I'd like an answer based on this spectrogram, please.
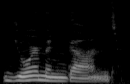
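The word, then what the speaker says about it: Jörmungand: So it's pronounced Jormungand.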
